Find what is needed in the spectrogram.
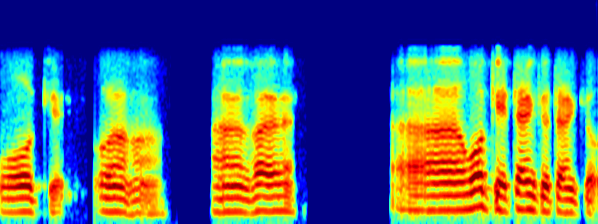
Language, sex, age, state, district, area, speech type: Tamil, male, 60+, Tamil Nadu, Sivaganga, rural, conversation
